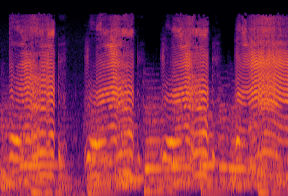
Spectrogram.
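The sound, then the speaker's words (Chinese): A cartoon baby piglet lies on the floor and wails loudly in four long, shrill bursts. The high, wavering cries are broken by short gasping pauses. “没想到，没想到，竟然是一个小猪猪 baby 在地上嚎啕大哭哎。”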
